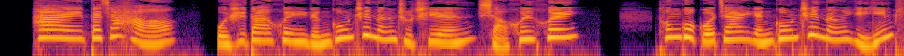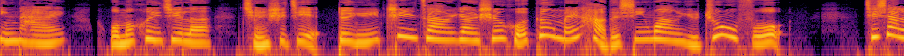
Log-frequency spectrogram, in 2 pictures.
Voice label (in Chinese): 广告, 人工智能机器主持人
